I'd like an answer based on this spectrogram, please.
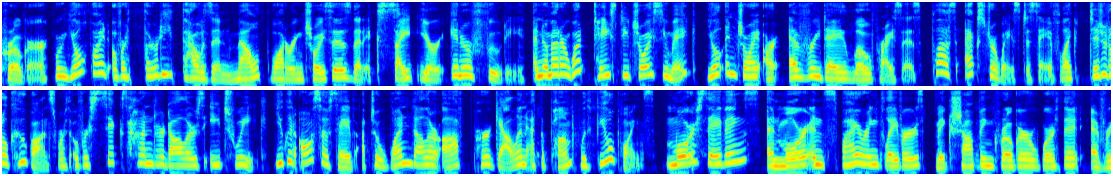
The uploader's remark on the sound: Live from Gay 90s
